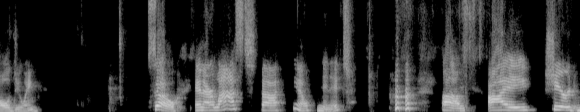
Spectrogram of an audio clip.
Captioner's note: laugh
